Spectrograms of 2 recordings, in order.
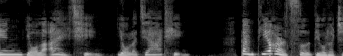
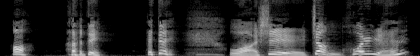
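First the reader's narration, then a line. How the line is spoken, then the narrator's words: Forced hearty laughter. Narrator (Chinese): 胡经理故意哈哈大笑，连声说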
